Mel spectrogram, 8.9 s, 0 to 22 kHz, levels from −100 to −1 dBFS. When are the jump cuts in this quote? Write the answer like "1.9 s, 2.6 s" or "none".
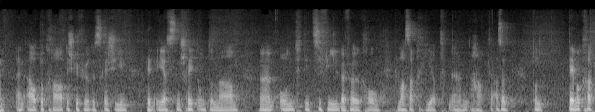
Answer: none

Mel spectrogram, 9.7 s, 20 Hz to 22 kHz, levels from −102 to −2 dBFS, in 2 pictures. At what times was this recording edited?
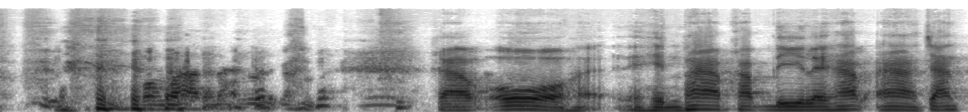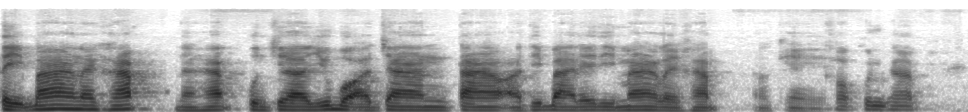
5.7 s, 8.5 s

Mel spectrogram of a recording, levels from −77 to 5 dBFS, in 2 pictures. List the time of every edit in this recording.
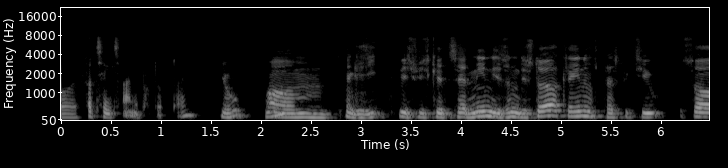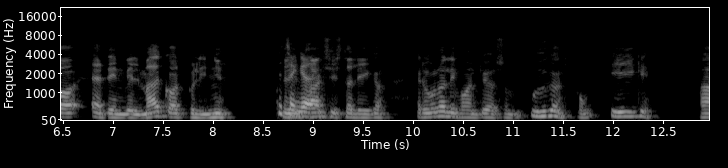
2.8 s

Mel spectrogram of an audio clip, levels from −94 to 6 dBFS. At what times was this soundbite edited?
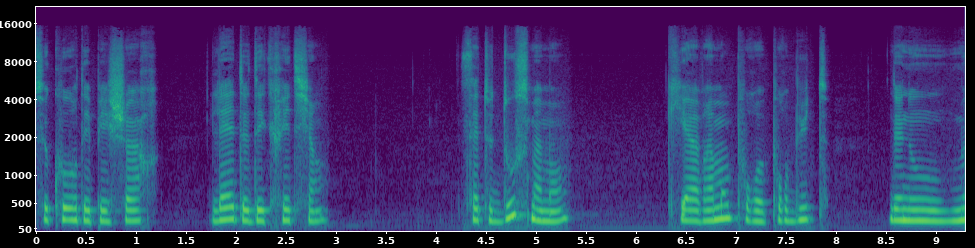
none

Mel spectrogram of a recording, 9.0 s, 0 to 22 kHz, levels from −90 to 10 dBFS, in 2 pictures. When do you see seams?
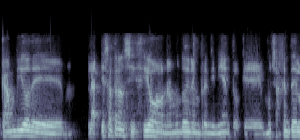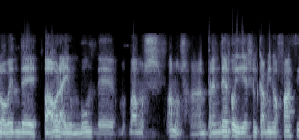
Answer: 5.2 s, 8.0 s

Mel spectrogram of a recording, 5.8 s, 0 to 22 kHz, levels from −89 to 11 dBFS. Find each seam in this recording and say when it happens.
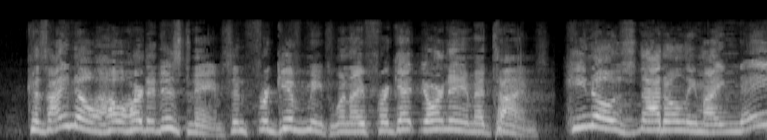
1.4 s, 2.5 s, 4.2 s

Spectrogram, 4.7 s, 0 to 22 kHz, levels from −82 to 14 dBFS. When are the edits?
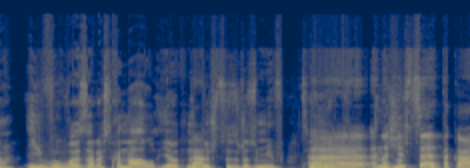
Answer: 1.1 s, 2.9 s, 3.7 s

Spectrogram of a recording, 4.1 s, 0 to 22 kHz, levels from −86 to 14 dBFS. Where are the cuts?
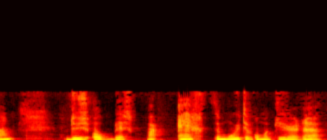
1.7 s, 3.2 s

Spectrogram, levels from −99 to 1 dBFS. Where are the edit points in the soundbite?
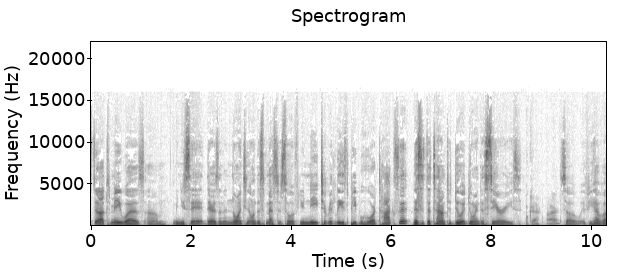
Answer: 1.5 s, 6.4 s, 9.0 s

